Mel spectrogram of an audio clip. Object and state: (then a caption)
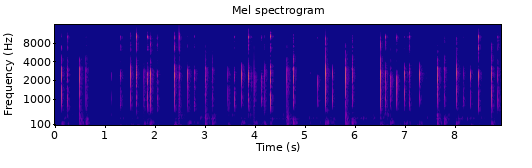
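Mechanical keyboard with plastic keycaps. Fingertips of both hands type continuously on a white mechanical keyboard with plastic keycaps. The result is quiet, bright, clicky keystrokes in quick bursts separated by brief pauses, each click short and dry with almost no low end.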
